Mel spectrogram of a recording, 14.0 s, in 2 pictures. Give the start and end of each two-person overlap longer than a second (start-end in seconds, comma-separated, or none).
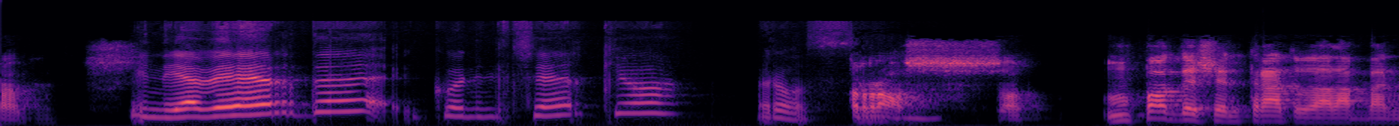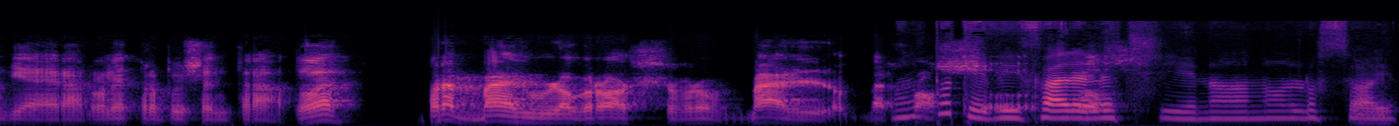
11.4-12.7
